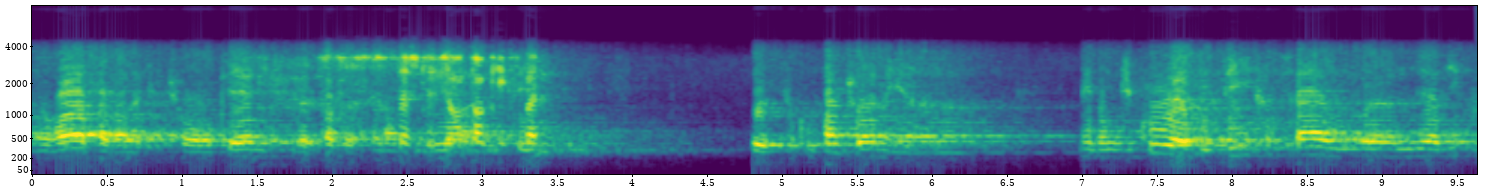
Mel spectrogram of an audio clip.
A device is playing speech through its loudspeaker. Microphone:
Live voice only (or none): Donc euh, sur sur ça je te dis, en tant qu'expat,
